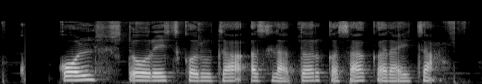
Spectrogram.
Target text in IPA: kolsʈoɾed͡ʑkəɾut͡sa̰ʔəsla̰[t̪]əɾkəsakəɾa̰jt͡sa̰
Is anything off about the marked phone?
no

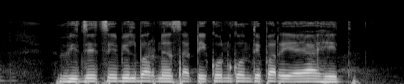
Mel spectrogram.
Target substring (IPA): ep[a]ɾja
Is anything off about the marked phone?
yes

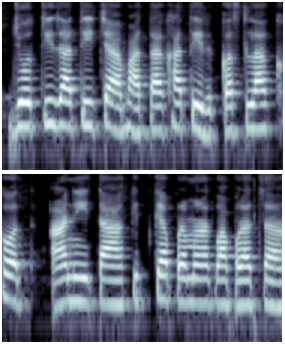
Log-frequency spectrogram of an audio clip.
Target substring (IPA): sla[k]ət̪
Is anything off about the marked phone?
yes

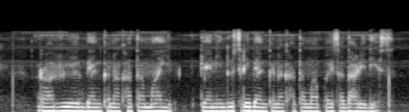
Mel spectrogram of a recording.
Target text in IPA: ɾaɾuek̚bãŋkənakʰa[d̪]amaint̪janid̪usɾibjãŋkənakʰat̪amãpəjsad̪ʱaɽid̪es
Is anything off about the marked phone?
yes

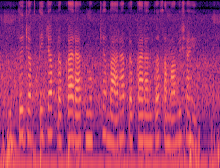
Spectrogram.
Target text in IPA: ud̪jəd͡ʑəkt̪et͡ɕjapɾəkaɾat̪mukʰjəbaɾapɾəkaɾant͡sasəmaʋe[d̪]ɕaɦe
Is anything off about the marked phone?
yes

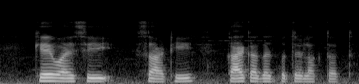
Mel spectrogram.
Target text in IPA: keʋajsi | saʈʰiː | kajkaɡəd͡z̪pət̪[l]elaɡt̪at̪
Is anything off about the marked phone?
yes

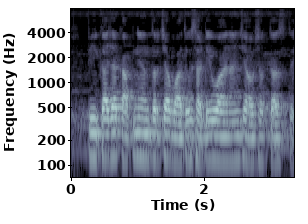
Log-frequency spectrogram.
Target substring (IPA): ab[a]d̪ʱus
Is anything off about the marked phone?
no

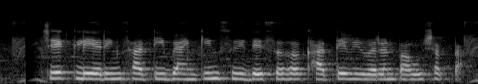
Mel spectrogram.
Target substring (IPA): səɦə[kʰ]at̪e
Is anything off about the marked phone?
no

